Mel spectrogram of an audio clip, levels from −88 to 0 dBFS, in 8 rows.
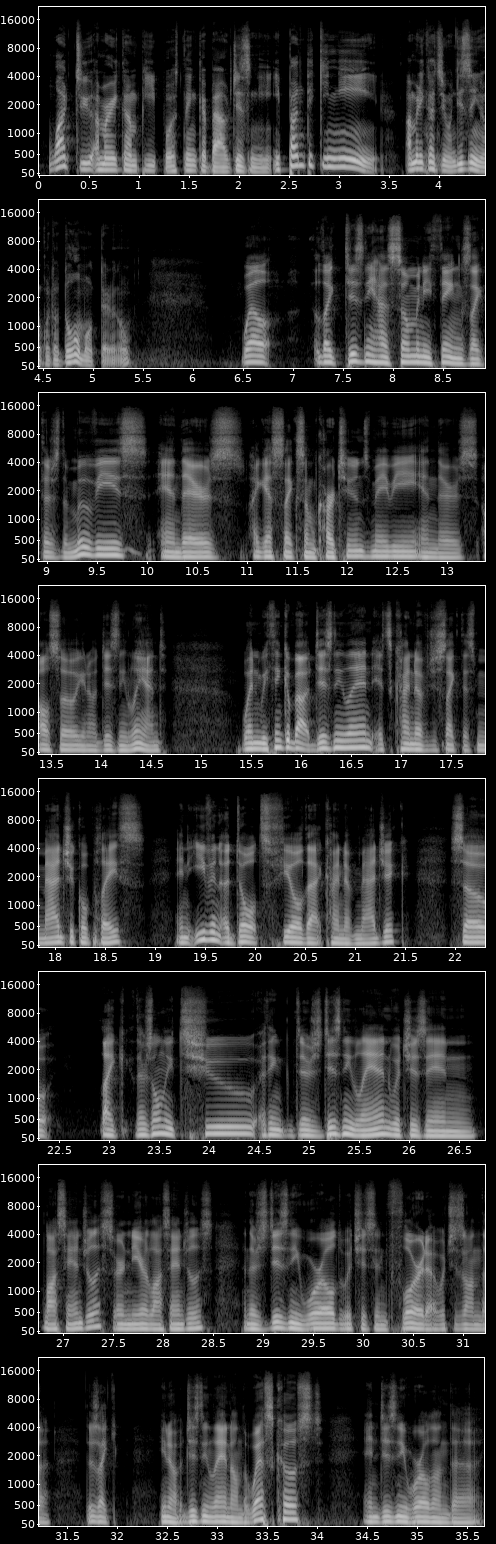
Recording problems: none

